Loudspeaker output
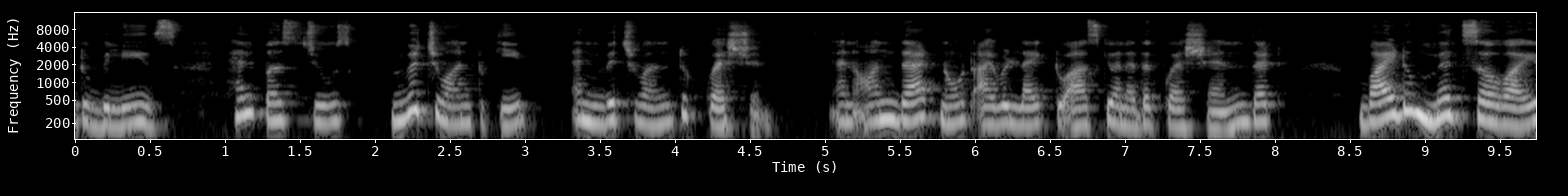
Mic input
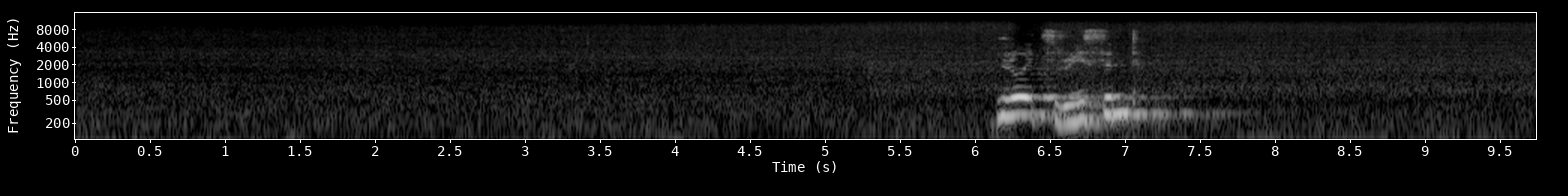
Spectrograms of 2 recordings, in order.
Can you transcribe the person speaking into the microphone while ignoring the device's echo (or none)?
You know, it's recent,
